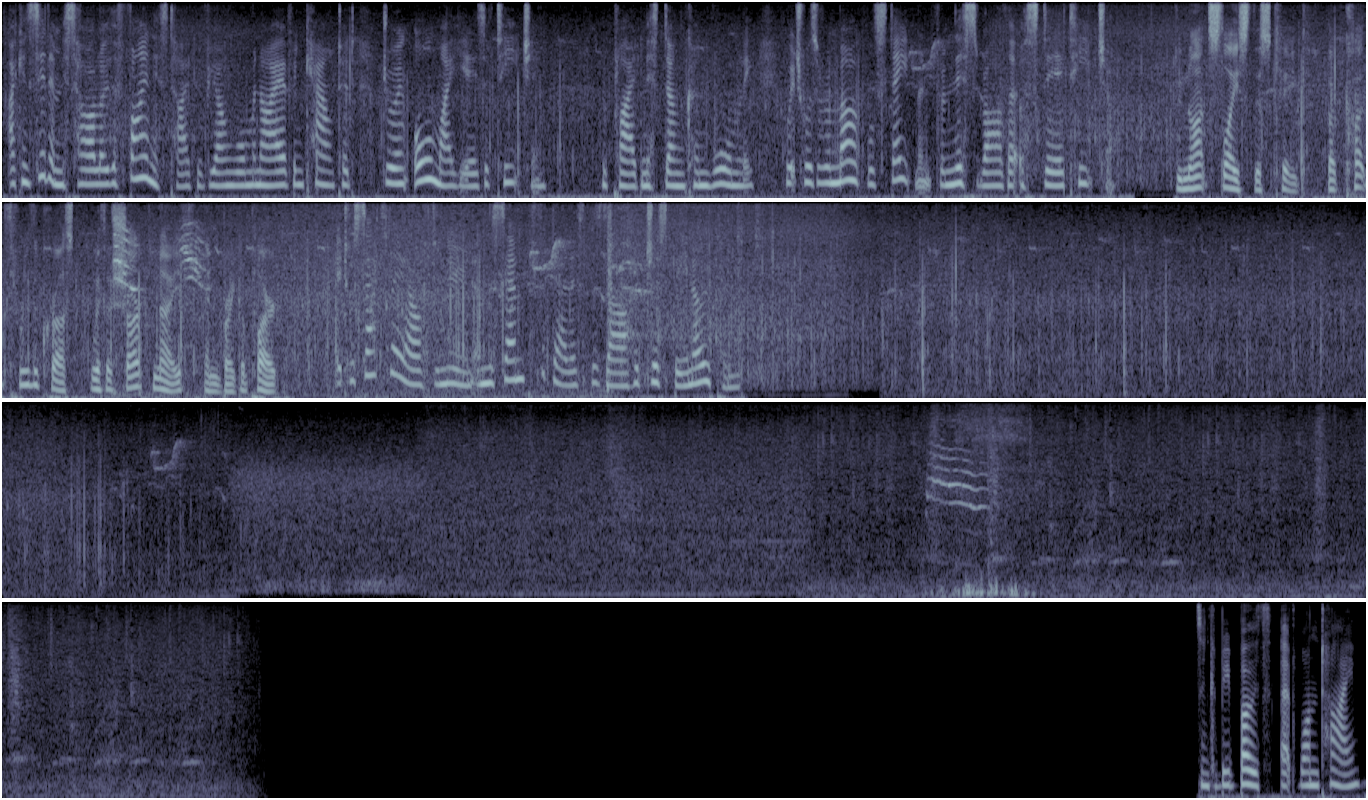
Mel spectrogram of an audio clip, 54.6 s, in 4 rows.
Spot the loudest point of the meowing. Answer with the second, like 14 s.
15 s.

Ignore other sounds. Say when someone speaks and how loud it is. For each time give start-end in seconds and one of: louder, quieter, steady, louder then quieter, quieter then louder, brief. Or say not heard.
0.1-21.1 steady
52.9-54.5 brief.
